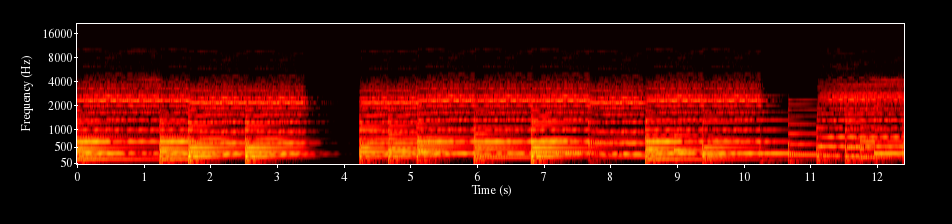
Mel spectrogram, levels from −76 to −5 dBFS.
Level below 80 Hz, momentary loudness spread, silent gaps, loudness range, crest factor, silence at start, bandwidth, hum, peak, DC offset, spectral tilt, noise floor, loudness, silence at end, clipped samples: -66 dBFS; 7 LU; none; 2 LU; 16 dB; 0 s; 13.5 kHz; none; -18 dBFS; under 0.1%; -5.5 dB/octave; -66 dBFS; -33 LUFS; 0 s; under 0.1%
